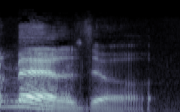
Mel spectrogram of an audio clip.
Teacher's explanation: I didn't roll my R at all.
